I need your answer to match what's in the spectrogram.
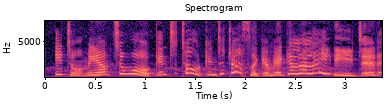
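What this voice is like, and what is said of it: Put-on Cockney British accent. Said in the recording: “So I started out Cockney ... And then smashed that down into this like Hayley Mills upper class accent.”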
